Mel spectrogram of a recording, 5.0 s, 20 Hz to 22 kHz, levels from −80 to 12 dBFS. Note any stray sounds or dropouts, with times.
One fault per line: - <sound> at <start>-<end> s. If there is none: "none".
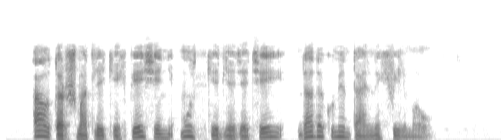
- dropout at 2.0-2.1 s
